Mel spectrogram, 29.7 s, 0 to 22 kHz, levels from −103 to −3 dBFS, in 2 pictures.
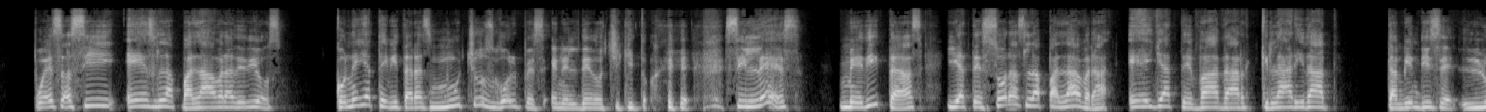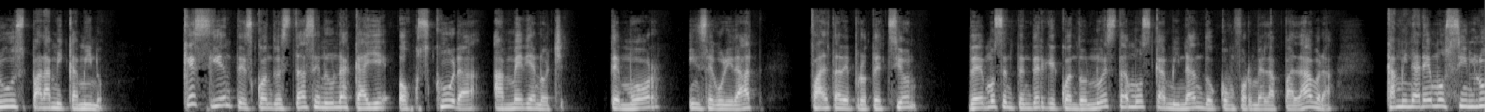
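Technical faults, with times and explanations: No technical faults are heard in this speech clip.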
